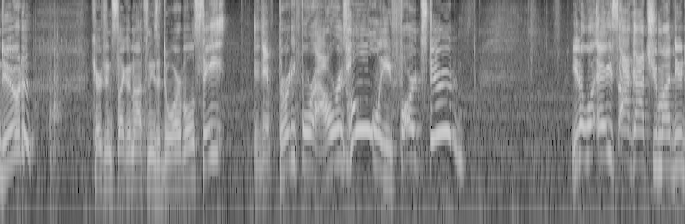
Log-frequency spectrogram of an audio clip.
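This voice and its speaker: Animated, high-pitched man chatting on a livestream. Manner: effusive, exclaiming, addresses viewers as dudes. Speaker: live streamer and host. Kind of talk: casual livestream chat with viewers.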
